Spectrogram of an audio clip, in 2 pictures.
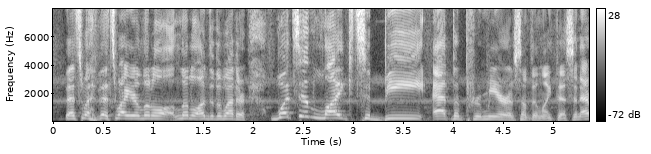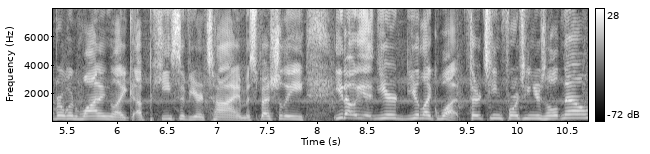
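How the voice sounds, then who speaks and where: A man's very fast, high-pitched speech with lively intonation and very even loudness, over noticeable background noise. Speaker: radio host. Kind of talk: radio interview. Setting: radio studio. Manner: stuttering.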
